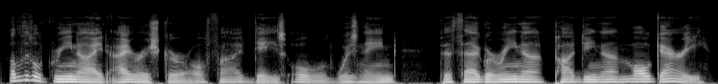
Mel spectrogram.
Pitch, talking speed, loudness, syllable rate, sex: 110 Hz, 115 wpm, -17 LUFS, 3.9 syllables/s, male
